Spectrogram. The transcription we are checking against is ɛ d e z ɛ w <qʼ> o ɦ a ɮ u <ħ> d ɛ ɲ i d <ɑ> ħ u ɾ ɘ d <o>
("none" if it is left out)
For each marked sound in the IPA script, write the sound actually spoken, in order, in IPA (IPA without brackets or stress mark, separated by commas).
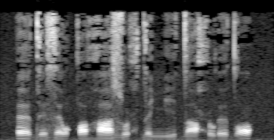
q, ħ, a, ɔ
